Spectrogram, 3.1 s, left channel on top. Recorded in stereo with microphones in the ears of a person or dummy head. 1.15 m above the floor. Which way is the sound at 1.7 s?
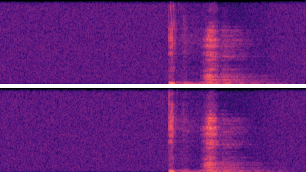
10° right (ahead or behind).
